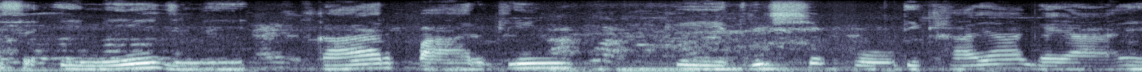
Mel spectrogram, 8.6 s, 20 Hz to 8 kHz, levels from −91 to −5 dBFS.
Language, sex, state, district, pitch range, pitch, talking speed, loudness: Hindi, male, Uttar Pradesh, Ghazipur, 140-180 Hz, 155 Hz, 75 wpm, -17 LUFS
